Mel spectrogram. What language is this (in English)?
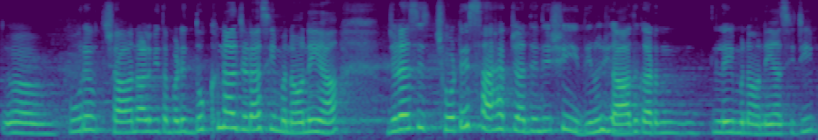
Punjabi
